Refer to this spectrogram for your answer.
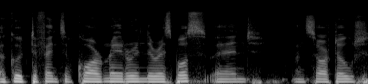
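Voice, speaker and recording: In a Cork accent, a man talks at a medium pitch in a monotone, flat intonation, his tone dark and mellow and the sound dry and close with no echo. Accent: Cork Irish. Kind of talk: casual sports podcast talk. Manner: casual, hesitant.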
